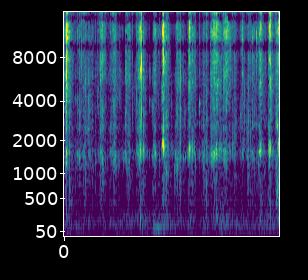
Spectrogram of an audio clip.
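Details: Marmot brothers, pet Himalayan and Alpine marmots living indoors, chewing food: quick crunchy bites and crackling snaps in a steady irregular rhythm, several sharp cracks per second, with a faint room hum beneath.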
